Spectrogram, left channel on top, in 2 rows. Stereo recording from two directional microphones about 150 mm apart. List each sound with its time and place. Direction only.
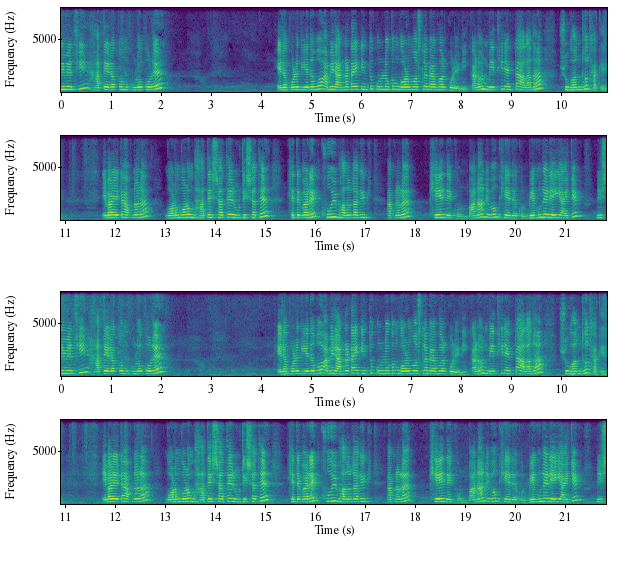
0.0 s a woman's voice: 90° left
4.3 s a woman's voice: 90° left; by 17.0 s 60° left (ahead or behind)
17.4 s a woman's voice: 75° left (ahead or behind)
